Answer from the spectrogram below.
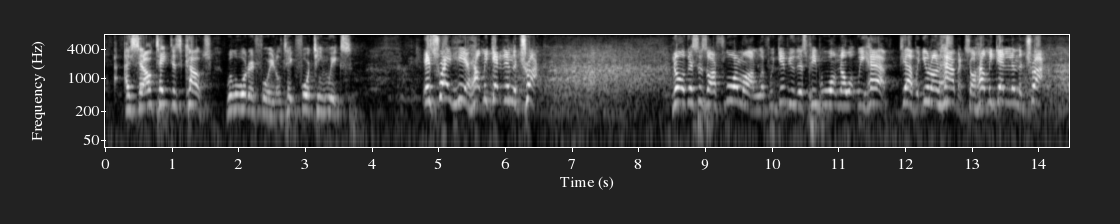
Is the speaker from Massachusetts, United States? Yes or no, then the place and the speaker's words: yes; Boston, Massachusetts, United States; I'm originally from Boston, as I said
